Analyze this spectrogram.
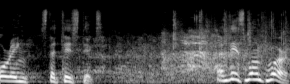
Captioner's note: laughter; applause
